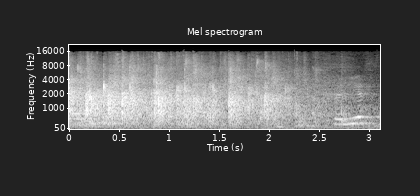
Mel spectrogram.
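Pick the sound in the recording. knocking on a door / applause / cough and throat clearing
applause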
